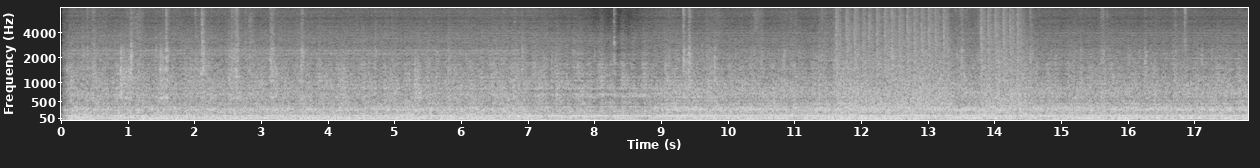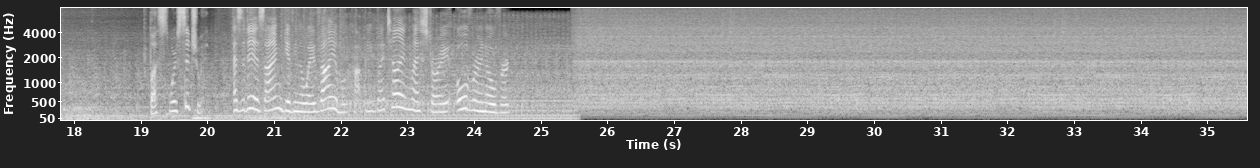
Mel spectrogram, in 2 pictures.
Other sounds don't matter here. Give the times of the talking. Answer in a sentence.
You can hear the talking from 19.1 to 24.6 s.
